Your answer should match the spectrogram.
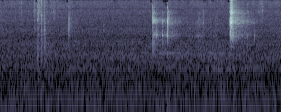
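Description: A few faint, short clicks of steel screwdriver bits being handled in their plastic holder strip, with one bit pushed into the screwdriver's magnetic bit holder. The clearest click comes about three quarters of the way through.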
